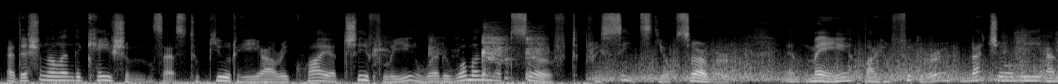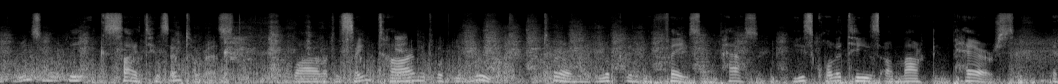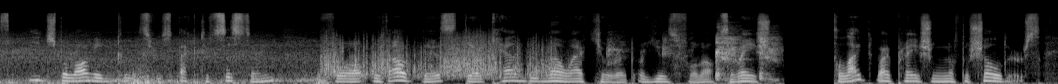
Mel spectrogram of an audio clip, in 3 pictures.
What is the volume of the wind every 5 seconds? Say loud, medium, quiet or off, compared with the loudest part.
quiet, loud, loud, loud, loud, loud, off.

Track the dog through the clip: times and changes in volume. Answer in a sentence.
You can't hear the dog here.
